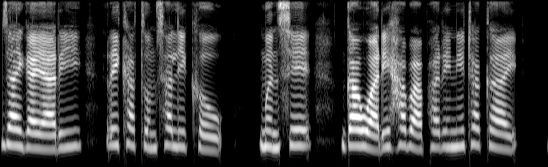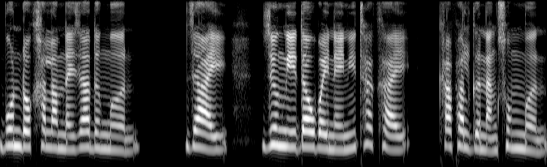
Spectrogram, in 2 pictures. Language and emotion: Bodo, sad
